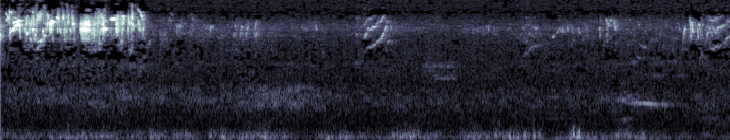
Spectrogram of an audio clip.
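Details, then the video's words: European serins singing a lot in an olive tree on a countryside outing, with a goldfinch nearby: a rapid, high, jingling trill of about a second, then fainter twittering fragments over a steady low wind rumble. "ya habéis escuchado los verdecillos como cantan mucho"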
